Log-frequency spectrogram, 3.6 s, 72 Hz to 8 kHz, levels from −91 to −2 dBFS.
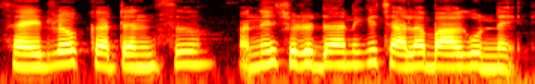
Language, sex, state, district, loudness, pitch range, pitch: Telugu, female, Andhra Pradesh, Annamaya, -16 LUFS, 195-225 Hz, 210 Hz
